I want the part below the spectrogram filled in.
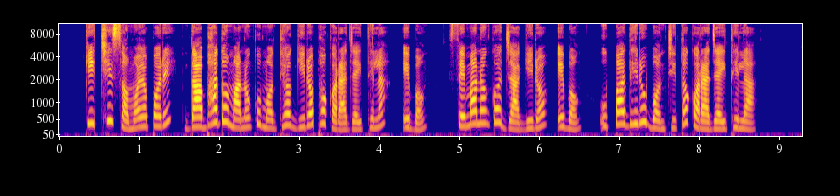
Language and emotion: Odia, neutral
